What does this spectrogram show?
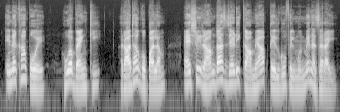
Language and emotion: Sindhi, neutral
